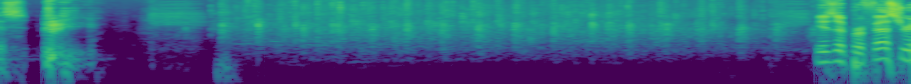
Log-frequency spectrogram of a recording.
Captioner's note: applause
